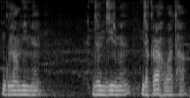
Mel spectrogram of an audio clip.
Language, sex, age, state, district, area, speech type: Hindi, male, 30-45, Bihar, Madhepura, rural, spontaneous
